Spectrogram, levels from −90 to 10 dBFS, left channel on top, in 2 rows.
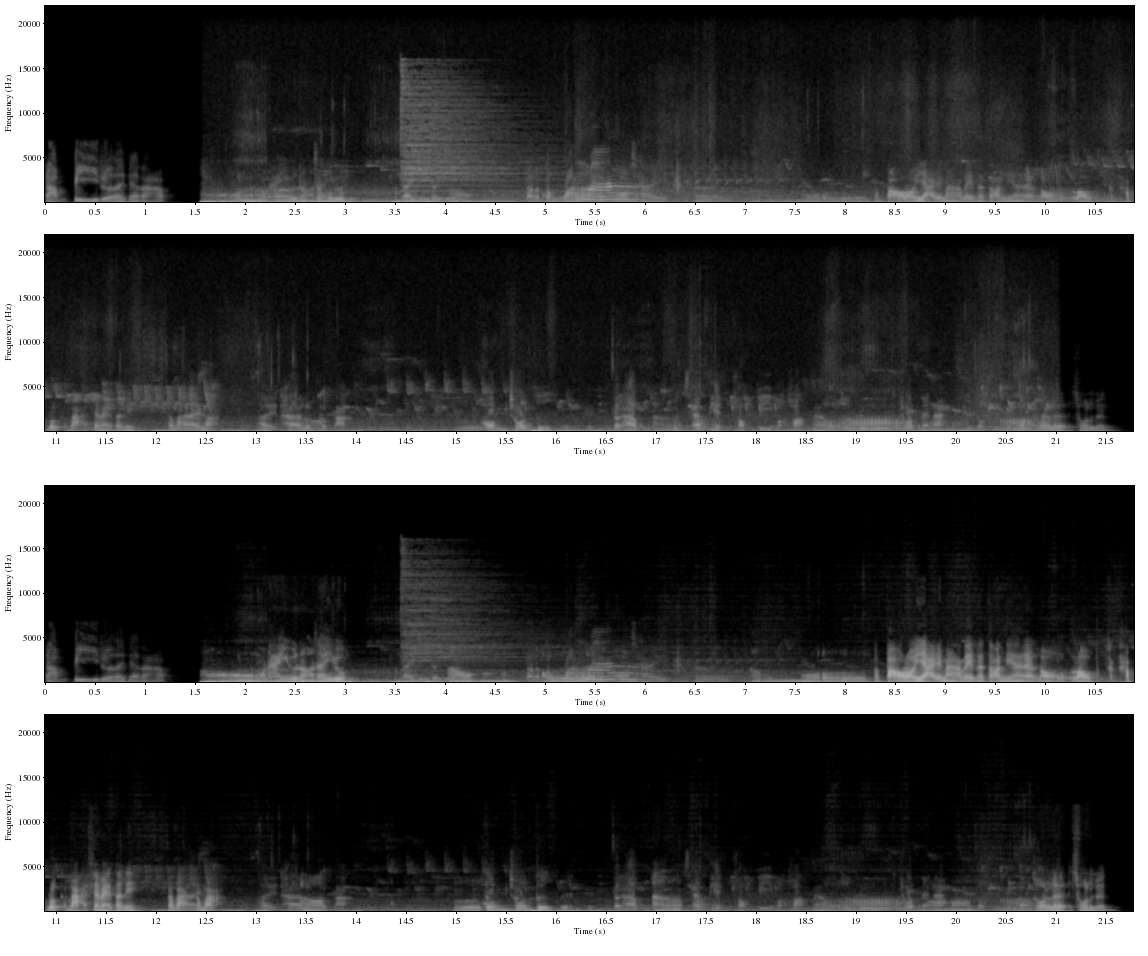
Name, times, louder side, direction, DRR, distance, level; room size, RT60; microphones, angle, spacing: voice 1, 0.0-1.2 1.9-3.2 3.6-4.2 4.8-6.2 6.5-6.9 10.4-10.8 12.3-12.6 13.0-14.0 15.3-15.9 16.6-19.9 20.2-21.0, left 4 dB, 30° left, 0.4 m, -42 dB
Purr / Meow, 1.5-21.0, left 1 dB, 90° left, 0.5 m, -30 dB
voice 2, 1.6-3.1 4.0-5.6 7.1-11.8 12.1-12.6 13.5-13.7 15.0-16.0 17.0-17.3 19.8-20.2 20.8-21.6, right 7 dB, 60° right, 0.3 m, -33 dB
sound 1, 3.6-7.6, left 7 dB, 70° left, 0.8 m, -48 dB
8.6 x 3.2 x 3.7 m
head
